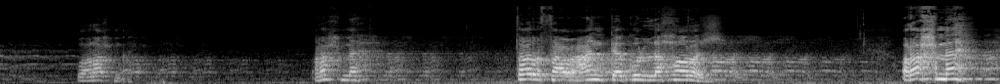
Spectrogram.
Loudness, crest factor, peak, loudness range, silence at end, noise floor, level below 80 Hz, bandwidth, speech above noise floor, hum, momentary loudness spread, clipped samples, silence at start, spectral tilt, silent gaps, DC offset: -13 LUFS; 16 dB; 0 dBFS; 12 LU; 0 s; -47 dBFS; -48 dBFS; 16 kHz; 34 dB; none; 23 LU; under 0.1%; 0.8 s; -5.5 dB/octave; none; under 0.1%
